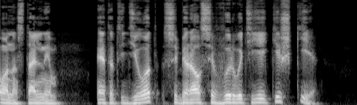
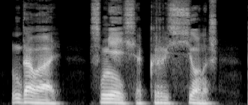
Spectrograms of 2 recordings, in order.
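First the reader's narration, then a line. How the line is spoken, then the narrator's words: Groan. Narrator (Russian): простонала Фериус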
